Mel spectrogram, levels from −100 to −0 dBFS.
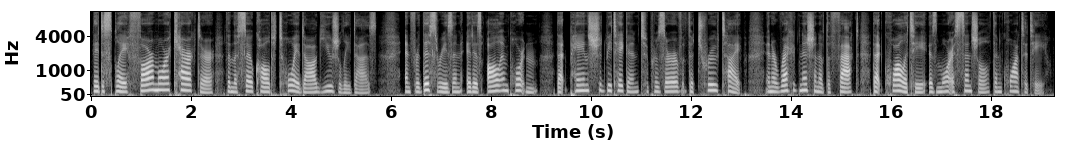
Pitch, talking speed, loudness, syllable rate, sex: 185 Hz, 135 wpm, -20 LUFS, 3.9 syllables/s, female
